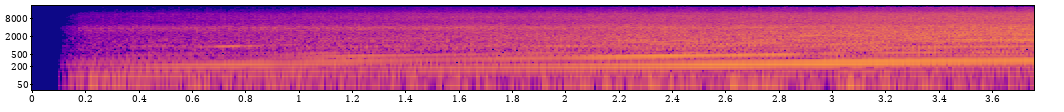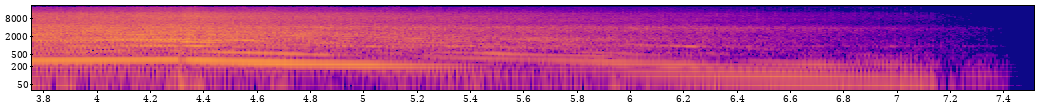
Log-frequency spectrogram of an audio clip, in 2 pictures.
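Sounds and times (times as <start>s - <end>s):
Porsche Boxster sports car engine revving, exterior: 0.1s - 7.4s.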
